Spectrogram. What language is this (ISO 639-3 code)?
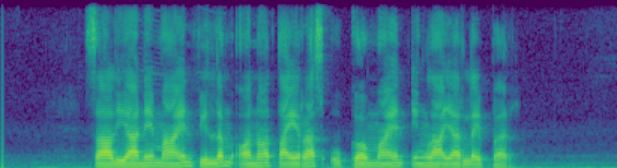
jav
